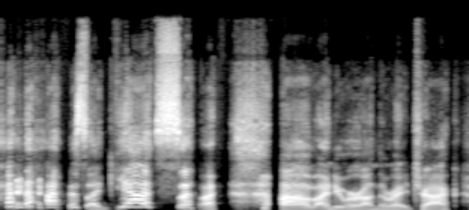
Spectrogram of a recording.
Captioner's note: laughs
